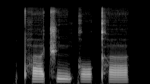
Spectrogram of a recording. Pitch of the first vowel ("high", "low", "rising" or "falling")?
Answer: high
